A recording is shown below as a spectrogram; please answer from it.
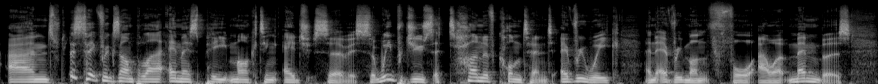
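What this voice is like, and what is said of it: British accent. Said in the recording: “as you can hear from my voice, I'm based in the UK”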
